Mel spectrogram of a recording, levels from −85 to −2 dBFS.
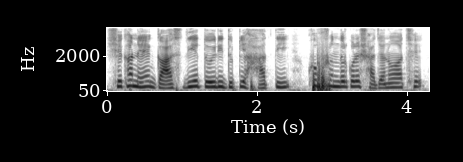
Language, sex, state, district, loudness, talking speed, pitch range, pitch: Bengali, female, West Bengal, Cooch Behar, -19 LUFS, 155 wpm, 205-245 Hz, 230 Hz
